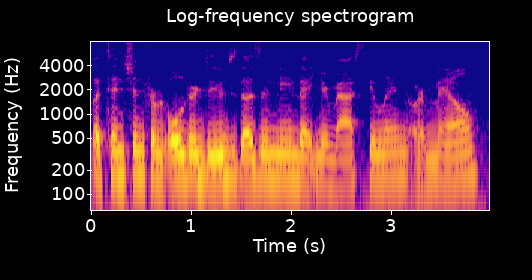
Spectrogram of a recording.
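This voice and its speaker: A woman at a fairly slow pace. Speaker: reaction youtuber. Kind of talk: reaction commentary. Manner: halting, hesitant.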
